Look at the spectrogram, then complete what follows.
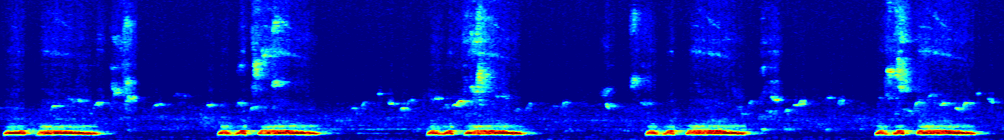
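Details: Spotted dove kept caged and calling at every moment, used as a lure to make wild doves call and to trap them. Five evenly spaced phrases come about every two seconds: short double notes, then a deep burring coo.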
